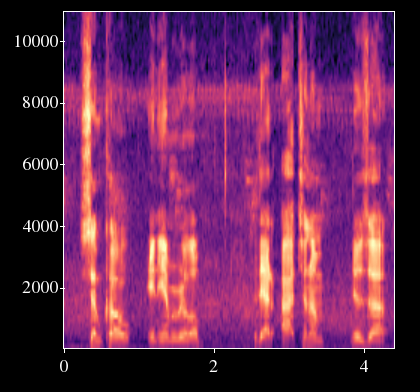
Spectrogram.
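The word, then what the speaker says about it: Ahtanum: Now this Ahternum, I know when you see the word, it's spelled A-H-T-A-N-U-M. It's Ahternum. That is a low alpha.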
